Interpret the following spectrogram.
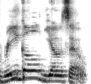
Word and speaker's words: Rigoglioso: have the wonderful Rego gliozo did I say your name correctly almost perfectly it's it's regal like a queen Regal yozo that would be the absolute Italian pronunciation of it but you're good thank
